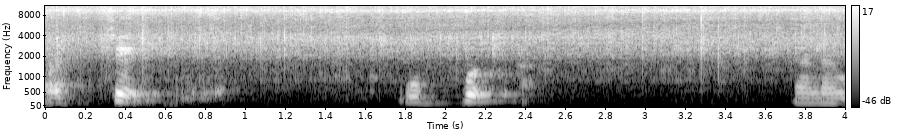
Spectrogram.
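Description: Chopped amaranth leaves (cheera) sizzling as they fry in a nonstick pan, a steady hiss throughout.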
